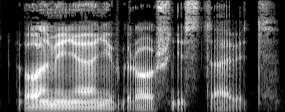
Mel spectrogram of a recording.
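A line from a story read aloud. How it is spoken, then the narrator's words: Sad. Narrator (Russian): печально доктор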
